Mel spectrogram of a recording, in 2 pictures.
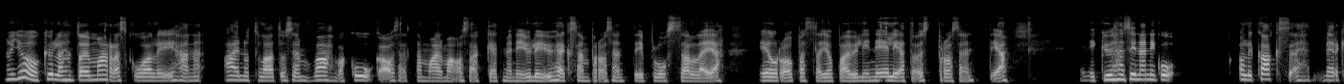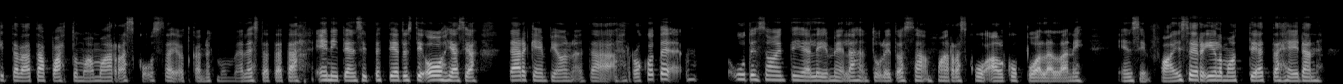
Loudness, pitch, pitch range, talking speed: -25 LUFS, 180 Hz, 170-205 Hz, 130 wpm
